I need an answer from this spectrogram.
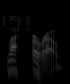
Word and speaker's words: blepharo: Remember that the PH letters in most of these words are going to be pronounced like an F sound, so blepharo.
